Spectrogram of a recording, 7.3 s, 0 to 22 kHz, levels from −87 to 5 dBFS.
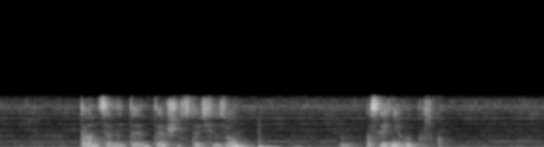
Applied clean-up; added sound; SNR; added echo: none; Bass drum; 1 dB; reverberation time 0.2 s.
